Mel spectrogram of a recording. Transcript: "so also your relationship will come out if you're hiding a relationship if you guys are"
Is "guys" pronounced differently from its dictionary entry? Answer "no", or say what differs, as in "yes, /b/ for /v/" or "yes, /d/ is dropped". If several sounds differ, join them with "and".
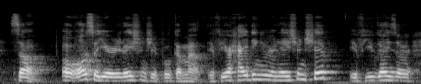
no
